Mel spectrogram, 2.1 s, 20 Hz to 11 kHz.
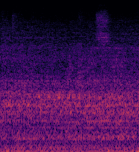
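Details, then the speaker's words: A 2000 Acura TL with codes P0300/P0306 and a bad misfire, now fixed by fully seating an ignition coil, idles steadily and evenly with no stumble or shake, running way smoother. "Alright, this thing's running way smoother. It's not shaking like it was."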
